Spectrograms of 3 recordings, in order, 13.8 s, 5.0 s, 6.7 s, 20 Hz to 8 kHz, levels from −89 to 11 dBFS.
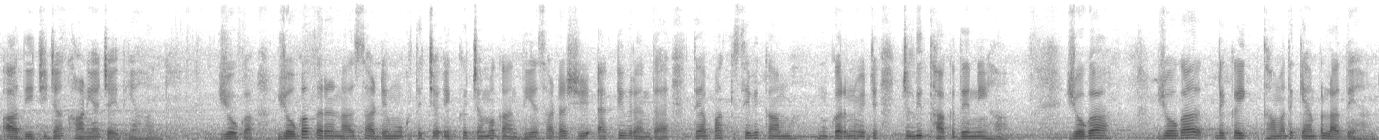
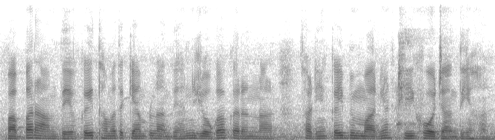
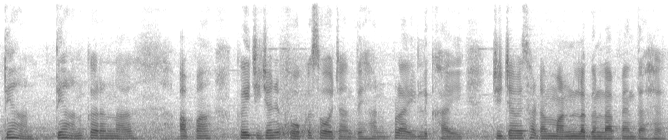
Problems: constant background noise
